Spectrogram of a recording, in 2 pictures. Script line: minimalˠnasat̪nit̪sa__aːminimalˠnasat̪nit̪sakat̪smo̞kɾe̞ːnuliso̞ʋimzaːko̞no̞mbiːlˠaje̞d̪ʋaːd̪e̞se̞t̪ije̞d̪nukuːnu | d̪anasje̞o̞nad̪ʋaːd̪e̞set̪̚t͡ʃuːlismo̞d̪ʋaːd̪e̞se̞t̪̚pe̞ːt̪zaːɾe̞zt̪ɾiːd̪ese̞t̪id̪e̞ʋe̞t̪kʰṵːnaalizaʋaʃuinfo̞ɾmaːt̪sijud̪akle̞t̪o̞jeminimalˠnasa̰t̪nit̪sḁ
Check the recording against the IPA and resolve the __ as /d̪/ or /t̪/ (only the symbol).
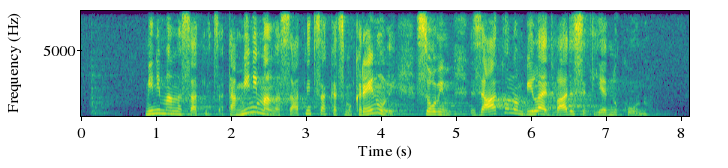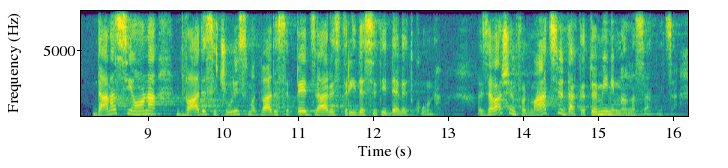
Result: t̪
